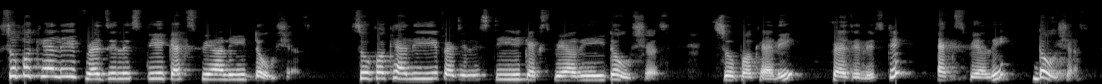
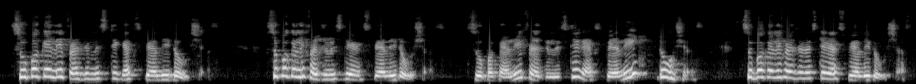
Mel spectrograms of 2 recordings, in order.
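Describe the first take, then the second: First: Slow, whole word in one go; slow whole-word model; slowly all together. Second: Supercalifragilisticexpialidocious run off at normal speed. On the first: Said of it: "Now try to say all together". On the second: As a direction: rattle the whole word out fluently. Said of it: "তারপরে এটা স্পিডে বলতে থাকবেন". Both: Shown as a demonstration.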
